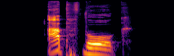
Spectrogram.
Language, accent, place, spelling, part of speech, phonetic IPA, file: German, Germany, Berlin, abwog, verb, [ˈapˌvoːk], De-abwog.ogg
- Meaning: first/third-person singular dependent preterite of abwiegen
